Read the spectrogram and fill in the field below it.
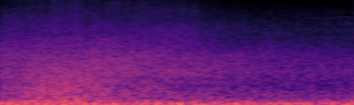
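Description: A car drives along a road.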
